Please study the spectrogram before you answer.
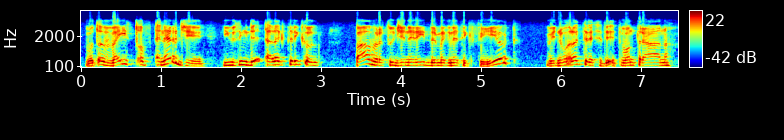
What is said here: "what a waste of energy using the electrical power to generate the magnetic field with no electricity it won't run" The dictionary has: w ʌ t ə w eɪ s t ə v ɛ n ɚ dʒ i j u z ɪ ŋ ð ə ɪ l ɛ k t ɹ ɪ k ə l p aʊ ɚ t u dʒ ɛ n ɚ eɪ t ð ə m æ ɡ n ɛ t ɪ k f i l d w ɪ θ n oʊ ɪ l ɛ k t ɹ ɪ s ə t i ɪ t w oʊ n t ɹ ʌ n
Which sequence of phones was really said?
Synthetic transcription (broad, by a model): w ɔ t ə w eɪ s t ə f ɛ n ɚ dʒ i j u z ɪ ŋ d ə ɪ l ɛ k t ɹ ɪ k ə l p aʊ ɚ t u dʒ ɛ n ɚ eɪ t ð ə m æ ɡ n ɛ t ɪ k f i l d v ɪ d n oʊ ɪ l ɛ k t ɹ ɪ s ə t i ɪ t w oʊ n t ɹ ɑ n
